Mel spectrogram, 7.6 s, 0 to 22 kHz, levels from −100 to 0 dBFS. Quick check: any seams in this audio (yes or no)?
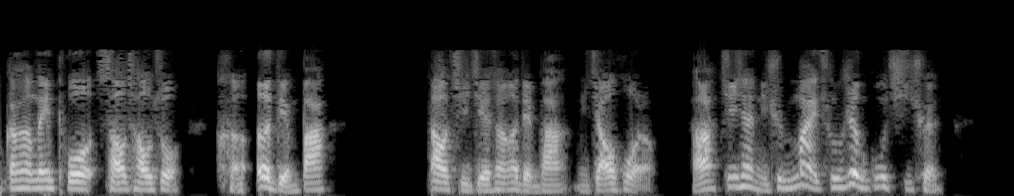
no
